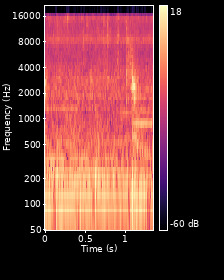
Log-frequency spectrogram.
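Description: Pancit canton noodles with soy sauce stir-fried in a pan, a dense steady sizzle with scraping stirs and small clatters close by.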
